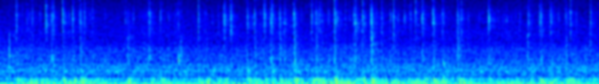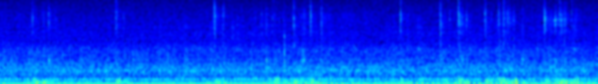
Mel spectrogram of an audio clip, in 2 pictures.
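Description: Faint computer keyboard typing: quick, irregular keystroke clicks, with a low steady hum underneath.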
